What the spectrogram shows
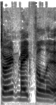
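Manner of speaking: plain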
